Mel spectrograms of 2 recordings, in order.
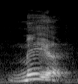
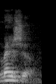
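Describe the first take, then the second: First: The middle 'zh' sound is left out. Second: The middle 'zh' sound is clearly said. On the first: "the Punjabis somehow cannot pronounce the S U word" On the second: "instead of measure"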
